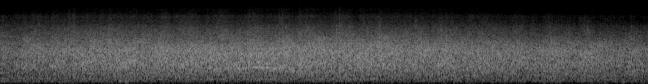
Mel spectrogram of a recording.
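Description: An audience at a Montana economic development summit applauds Senator Baucus, a dense, steady wash of clapping that carries evenly from start to end without a break.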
